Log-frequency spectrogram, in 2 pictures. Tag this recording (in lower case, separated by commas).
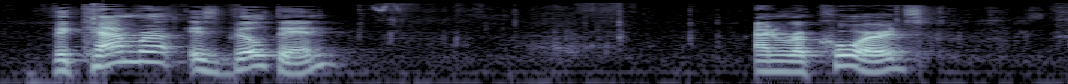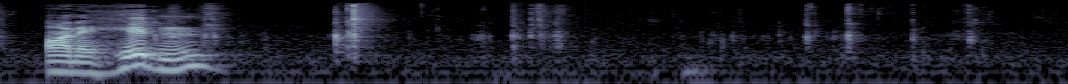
speech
